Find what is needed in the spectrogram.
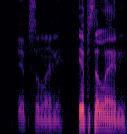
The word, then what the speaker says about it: Ypsilanti: She in, I never knew how to pronounce this. Is it Ypsilanti? – Ypsilanti.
